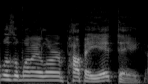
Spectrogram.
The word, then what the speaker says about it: Papeete: Papeete. I used to say Papiti Tahiti because I thought they rhymed. No, it's Papeete. It's Papeete Tahiti.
